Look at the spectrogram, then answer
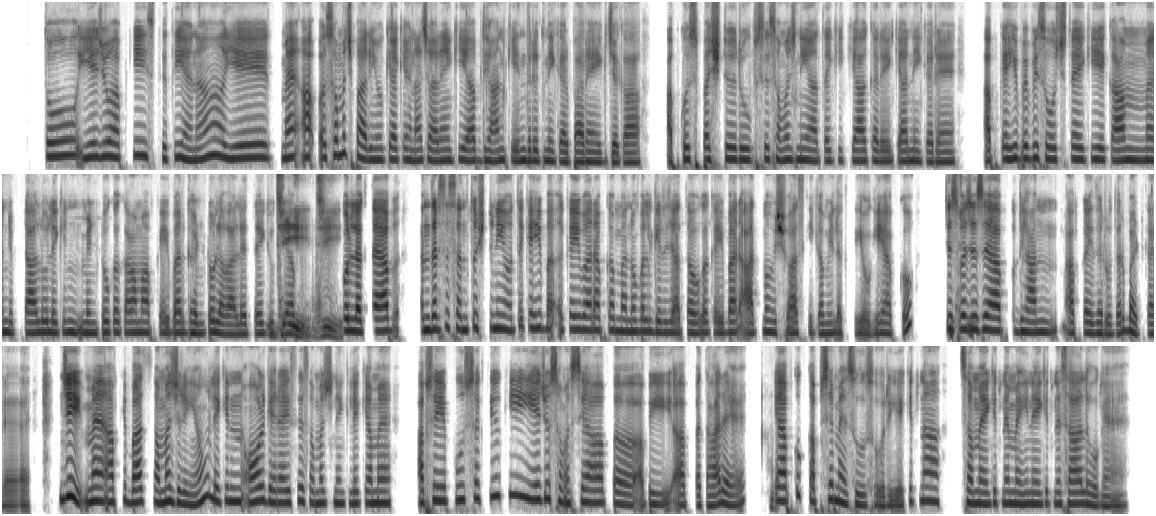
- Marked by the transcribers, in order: tapping; other noise
- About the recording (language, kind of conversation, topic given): Hindi, advice, मैं मानसिक स्पष्टता और एकाग्रता फिर से कैसे हासिल करूँ?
